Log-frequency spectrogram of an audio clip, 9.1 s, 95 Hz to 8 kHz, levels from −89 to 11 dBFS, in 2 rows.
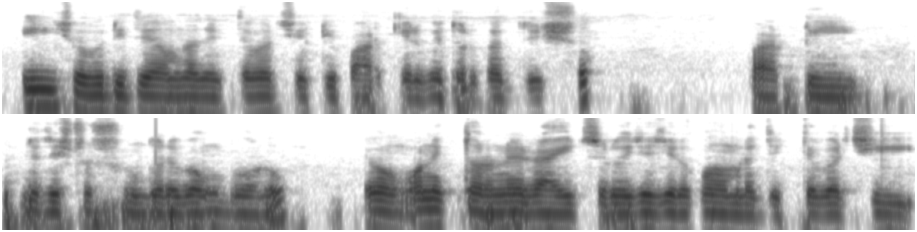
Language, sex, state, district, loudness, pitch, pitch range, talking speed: Bengali, male, West Bengal, Jalpaiguri, -19 LUFS, 95 Hz, 95-105 Hz, 165 wpm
